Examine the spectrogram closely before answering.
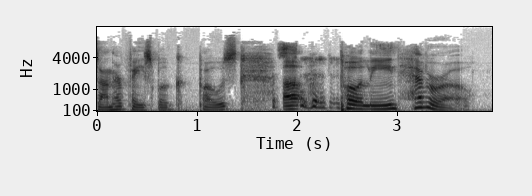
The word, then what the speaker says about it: Herveaux: her Facebook post, Pauline Herveaux. Did I pronounce that right? Herveaux. You just made me like Asian. You just sounded like an Asian that butchered my last name. Sorry. Herveaux.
